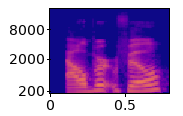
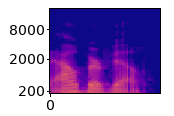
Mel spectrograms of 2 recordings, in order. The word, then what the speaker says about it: Albertville: have an issue because I would pronounce it Albertville. Oh, yeah. Probably we should be pronouncing it Albertville. So before January, we have to get, if you and I have to decide, are we going to use the English pronunciation or the French pronunciation?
